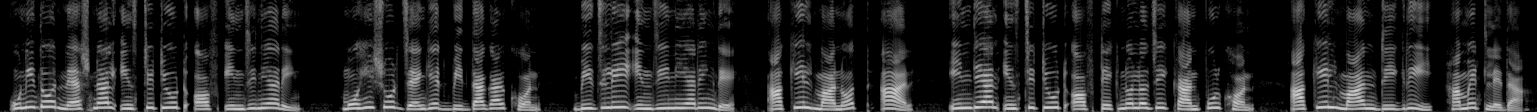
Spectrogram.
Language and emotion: Santali, neutral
